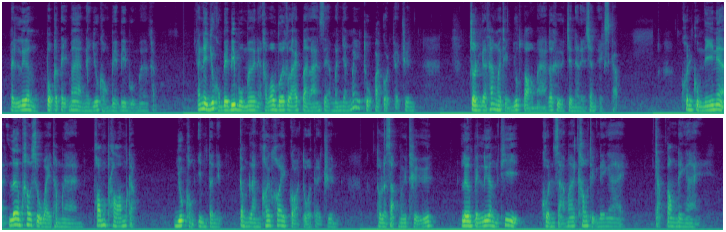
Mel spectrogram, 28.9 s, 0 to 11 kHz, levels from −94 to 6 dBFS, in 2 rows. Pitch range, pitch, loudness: 110-135 Hz, 120 Hz, -24 LUFS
